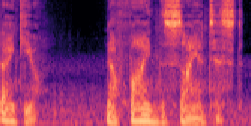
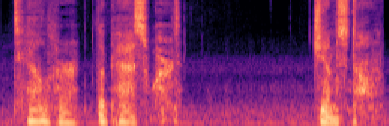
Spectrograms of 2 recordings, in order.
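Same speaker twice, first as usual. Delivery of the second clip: whisper; 3 semitones lower, slower than usual. Acted. Wounded man passing secret.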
